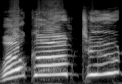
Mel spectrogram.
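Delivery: blaring, very loud, high-pitched voice. Starting the podcast intro, a little too loud: really loud. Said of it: "sorry, that was really loud".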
